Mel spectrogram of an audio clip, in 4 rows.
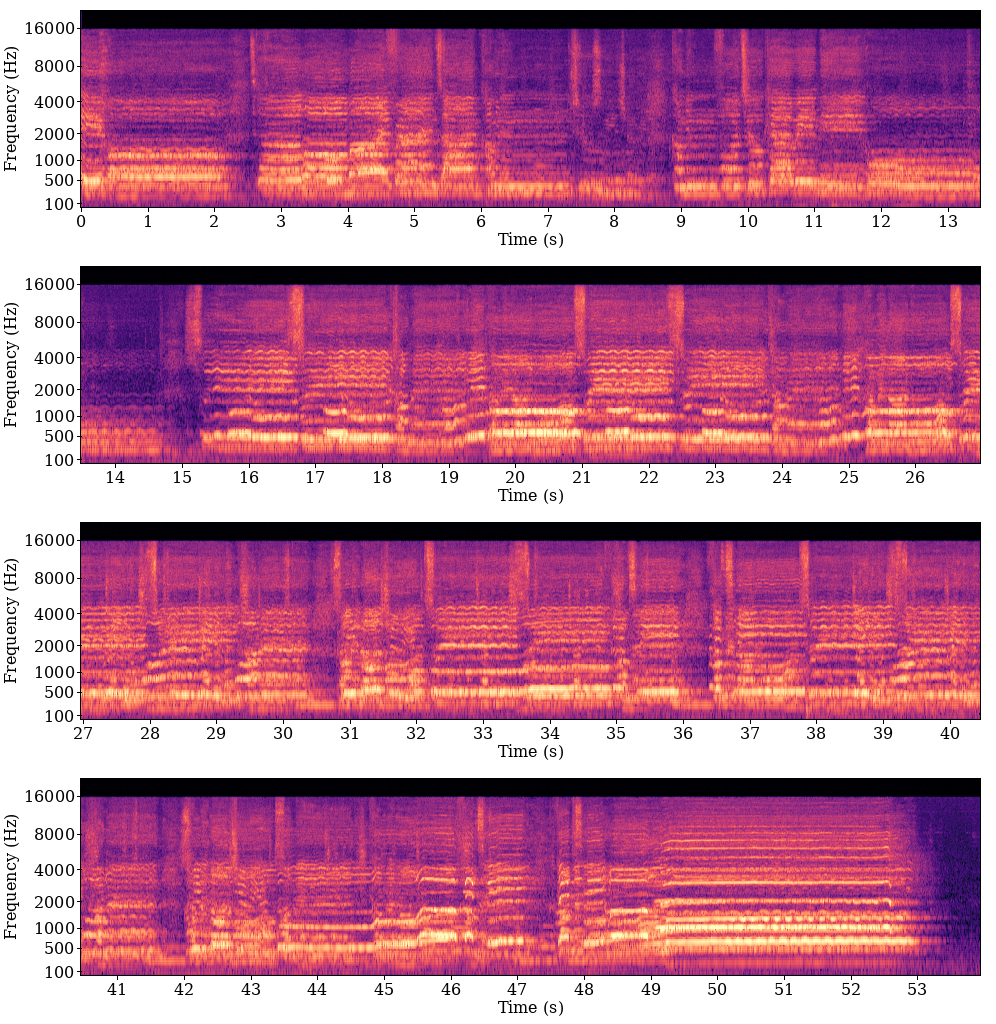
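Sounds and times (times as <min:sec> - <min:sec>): women's choir singing a cappella: 0:00.0 - 0:53.6.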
